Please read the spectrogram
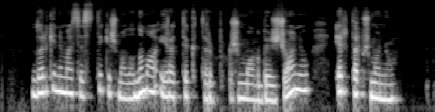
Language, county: Lithuanian, Klaipėda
